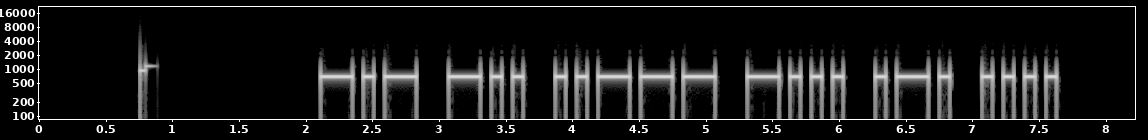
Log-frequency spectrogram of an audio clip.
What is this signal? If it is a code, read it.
Morse code, heard as a keyed tone, about 15 wpm, 700 Hz. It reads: KD2BRH
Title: USA Call Signs 15wpm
